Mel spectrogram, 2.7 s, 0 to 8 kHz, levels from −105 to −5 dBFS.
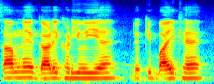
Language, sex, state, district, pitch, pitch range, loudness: Hindi, male, Uttar Pradesh, Shamli, 145 Hz, 140-150 Hz, -18 LUFS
